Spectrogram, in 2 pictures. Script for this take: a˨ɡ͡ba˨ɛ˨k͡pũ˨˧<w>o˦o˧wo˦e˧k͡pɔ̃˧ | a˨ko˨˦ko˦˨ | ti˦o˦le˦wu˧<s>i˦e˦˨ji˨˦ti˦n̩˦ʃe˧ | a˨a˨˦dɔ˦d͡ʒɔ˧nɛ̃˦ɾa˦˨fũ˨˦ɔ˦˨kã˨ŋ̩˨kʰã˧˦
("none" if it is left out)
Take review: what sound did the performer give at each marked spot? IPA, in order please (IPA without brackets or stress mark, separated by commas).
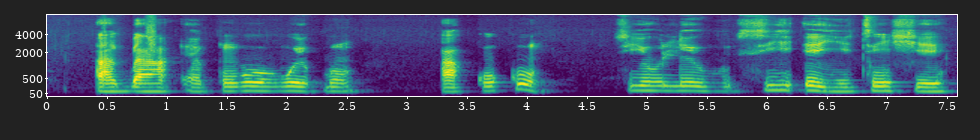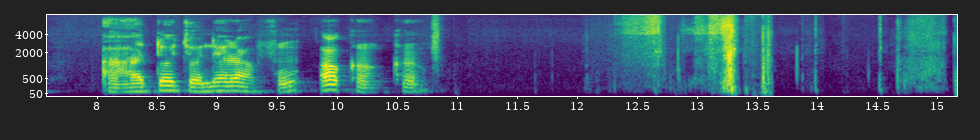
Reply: w, s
